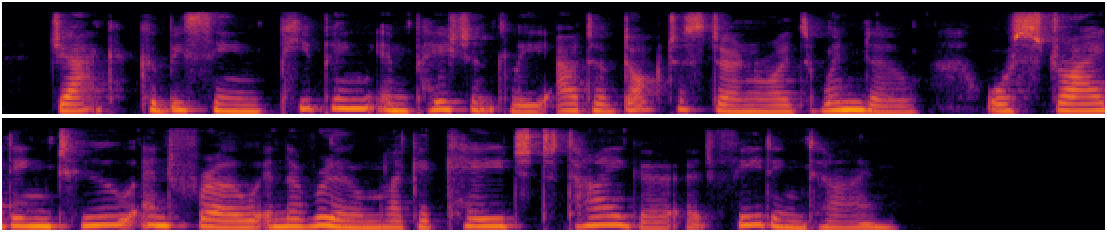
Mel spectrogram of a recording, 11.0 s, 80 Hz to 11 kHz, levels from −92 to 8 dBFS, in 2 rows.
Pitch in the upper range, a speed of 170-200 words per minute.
No: high, 205 Hz; average, 140 wpm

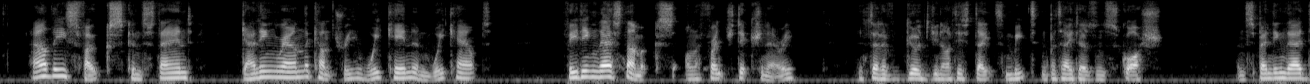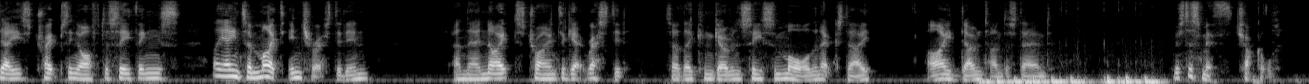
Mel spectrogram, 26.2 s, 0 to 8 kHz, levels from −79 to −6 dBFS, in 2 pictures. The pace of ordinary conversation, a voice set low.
Yes: average, 160 wpm; low, 125 Hz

